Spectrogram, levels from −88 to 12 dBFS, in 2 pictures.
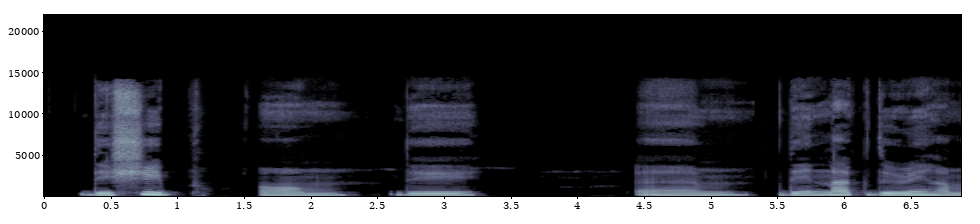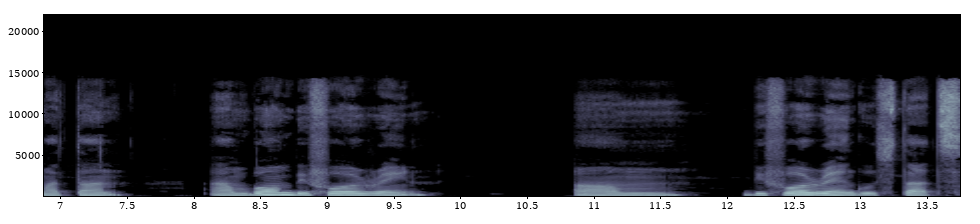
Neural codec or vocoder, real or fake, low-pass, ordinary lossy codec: vocoder, 44.1 kHz, 128 mel bands every 256 samples, BigVGAN v2; fake; 14.4 kHz; MP3, 96 kbps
